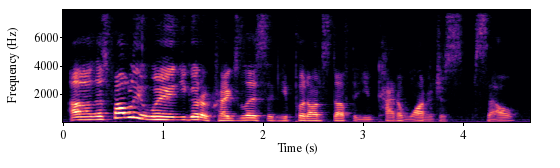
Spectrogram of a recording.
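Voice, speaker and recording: A man's voice: a little high, expressive, fairly quick, a bit bright. An American man co-hosting a podcast in a casual, conversational way, often checking in with his listener. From United States. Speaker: podcast co-host. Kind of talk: casual chat.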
